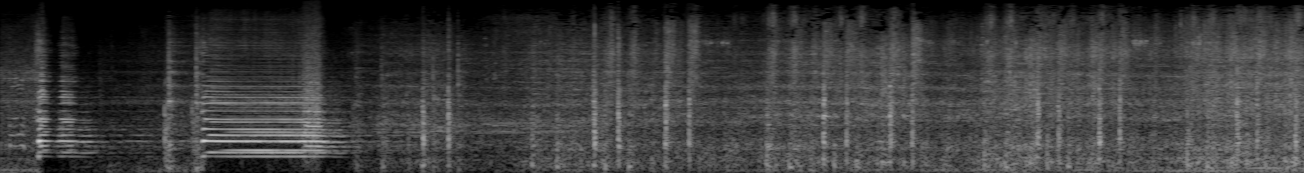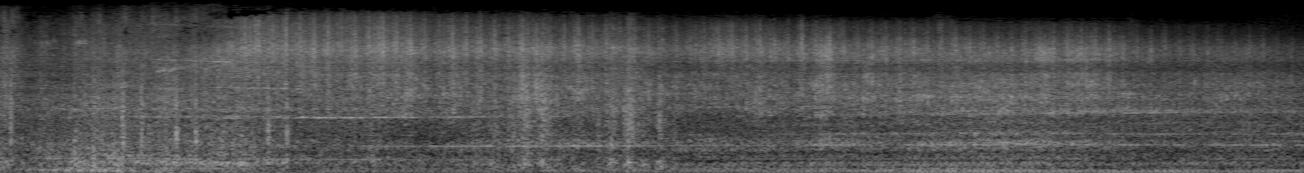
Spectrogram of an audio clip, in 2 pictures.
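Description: Two horn blasts, a short one and then a louder one of about a second, sounded as an Amtrak passenger train approaches. The train then passes close by, its wheels clicking rapidly over the rail joints under a rising rush and hiss that carries on until the sound cuts off.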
